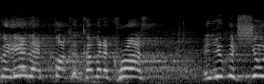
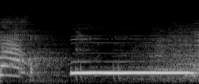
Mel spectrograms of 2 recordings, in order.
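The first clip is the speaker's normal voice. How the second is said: gunshot cry; 12 semitones higher, 8 dB louder than usual. Acted. Gunshot in the dark.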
